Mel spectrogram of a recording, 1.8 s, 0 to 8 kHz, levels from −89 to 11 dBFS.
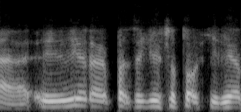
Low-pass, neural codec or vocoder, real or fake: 7.2 kHz; codec, 16 kHz, 2 kbps, FunCodec, trained on Chinese and English, 25 frames a second; fake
